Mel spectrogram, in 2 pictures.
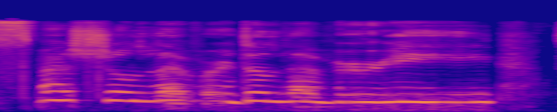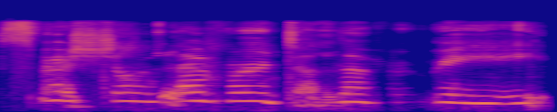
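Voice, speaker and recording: A female-sounding, put-on character voice, high and croaky. It moves at a very slow pace. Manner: joking, mock-official.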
